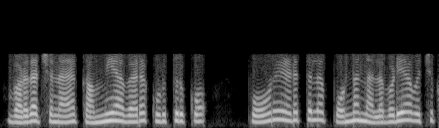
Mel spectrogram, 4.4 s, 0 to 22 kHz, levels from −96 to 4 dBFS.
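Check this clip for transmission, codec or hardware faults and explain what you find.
There's one fault, and it runs through the whole speech clip: Speex codec damage, and it's plainly audible. Speex is a CELP coder, so it rebuilds the voice from a predicted filter plus a coarse excitation signal. At a low setting, which here sounds like it fits around 11 kbps, that excitation gets too few bits, so the speech comes out noisy and hoarse. There's also nothing above 3.8 kHz, which gives it that narrow, boxed-in phone quality.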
